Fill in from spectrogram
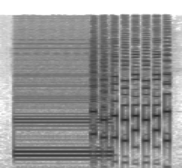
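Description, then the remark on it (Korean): A dial-up modem handshake, from the device that converts signals for data transmission: a steady harmonic tone for about a second, then a harsh warbling burst followed by a rapid series of short, evenly spaced electronic chirps. Loud, no voices. “모뎀 연결 소리입니다.”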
